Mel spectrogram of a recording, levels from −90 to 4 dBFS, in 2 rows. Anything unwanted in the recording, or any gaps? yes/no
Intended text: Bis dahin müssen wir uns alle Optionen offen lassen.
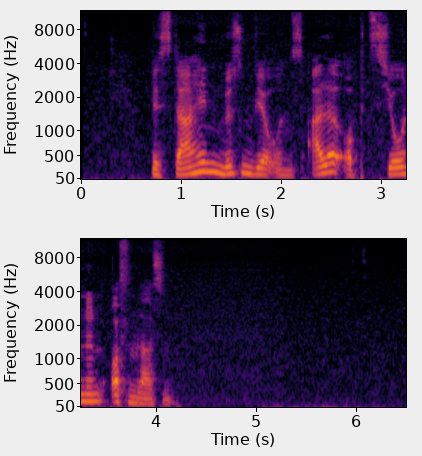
no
